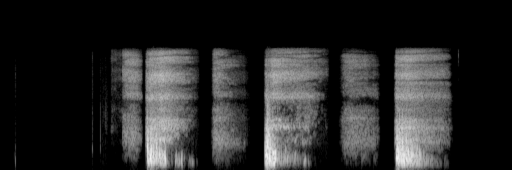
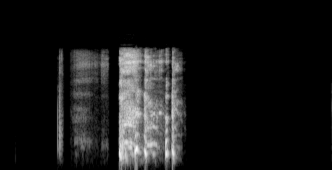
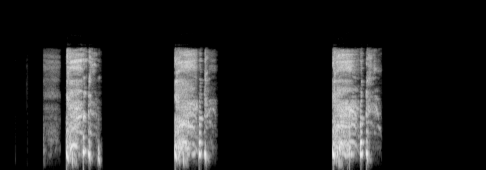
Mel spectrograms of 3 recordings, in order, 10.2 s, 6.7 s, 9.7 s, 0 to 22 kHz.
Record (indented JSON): {
  "exhalation_length": "10.2 s",
  "exhalation_amplitude": 32716,
  "exhalation_signal_mean_std_ratio": 0.31,
  "cough_length": "6.7 s",
  "cough_amplitude": 32002,
  "cough_signal_mean_std_ratio": 0.27,
  "three_cough_length": "9.7 s",
  "three_cough_amplitude": 31981,
  "three_cough_signal_mean_std_ratio": 0.35,
  "survey_phase": "alpha (2021-03-01 to 2021-08-12)",
  "age": "45-64",
  "gender": "Male",
  "wearing_mask": "No",
  "symptom_cough_any": true,
  "symptom_abdominal_pain": true,
  "symptom_diarrhoea": true,
  "symptom_fatigue": true,
  "symptom_fever_high_temperature": true,
  "symptom_headache": true,
  "symptom_change_to_sense_of_smell_or_taste": true,
  "symptom_loss_of_taste": true,
  "symptom_onset": "3 days",
  "smoker_status": "Prefer not to say",
  "respiratory_condition_asthma": false,
  "respiratory_condition_other": false,
  "recruitment_source": "Test and Trace",
  "submission_delay": "2 days",
  "covid_test_result": "Positive",
  "covid_test_method": "RT-qPCR",
  "covid_ct_value": 16.8,
  "covid_ct_gene": "ORF1ab gene",
  "covid_ct_mean": 16.9,
  "covid_viral_load": "2900000 copies/ml",
  "covid_viral_load_category": "High viral load (>1M copies/ml)"
}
